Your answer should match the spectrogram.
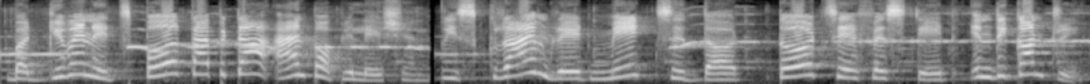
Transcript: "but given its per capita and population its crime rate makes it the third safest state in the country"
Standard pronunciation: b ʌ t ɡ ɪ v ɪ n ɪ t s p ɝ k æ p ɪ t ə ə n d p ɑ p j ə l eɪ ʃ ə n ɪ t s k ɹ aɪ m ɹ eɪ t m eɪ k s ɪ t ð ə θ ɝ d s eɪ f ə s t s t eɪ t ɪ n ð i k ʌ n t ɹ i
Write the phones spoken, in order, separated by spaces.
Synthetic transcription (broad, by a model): b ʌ t ɡ ɪ v ɪ n ɪ t s p ɝ k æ p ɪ t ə ə n d p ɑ p j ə l eɪ ʃ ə n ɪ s k ɹ aɪ m ɹ eɪ t m eɪ k s ɪ t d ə t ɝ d s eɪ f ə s s t eɪ t ɪ n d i k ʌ n t ɹ i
